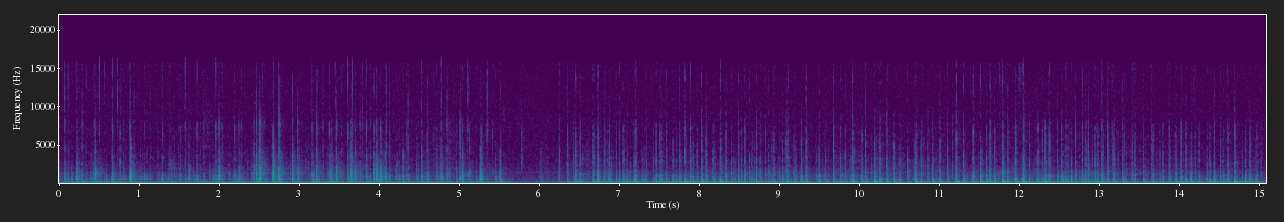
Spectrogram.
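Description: Fingernails tap fast and scratch across the lid of a glossy cardboard jigsaw puzzle box lying flat, making dense, irregular clicking and scraping with a low, muffled body. The tapping runs nearly continuously, drops out briefly around six seconds, then resumes just as busily to the end.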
